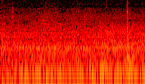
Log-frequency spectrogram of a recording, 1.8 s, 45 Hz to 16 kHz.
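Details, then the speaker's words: New BougeRV 5 kW diesel heater at first startup, fan barely humming: diesel fuel pump clicks/clunks steadily, expected to quiet as it warms up; normal startup pump ticking. "All right, guys, the diesel pump is starting to click. It's a pretty good clunk there. Clunk, clunk, clunk."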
